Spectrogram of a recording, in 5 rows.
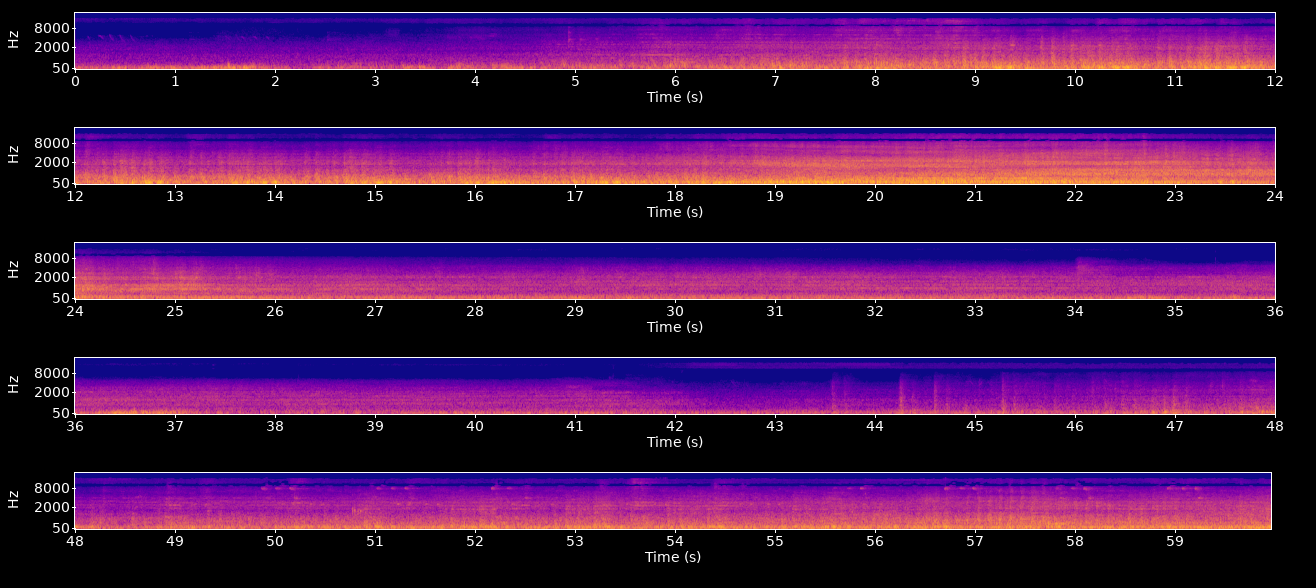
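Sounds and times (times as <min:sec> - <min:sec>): train passing: 0:00.0 - 0:59.9
wheels clicking over rail joints: 0:43.5 - 0:59.9.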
